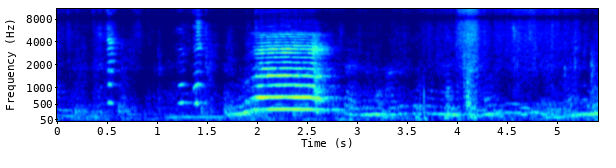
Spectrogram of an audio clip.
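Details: Goat Okayu at Yoshigake farm, Japan, 3 May 2023, during the birth of two kids; one drawn-out, strongly harmonic bleat in the middle, with people talking softly around it.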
